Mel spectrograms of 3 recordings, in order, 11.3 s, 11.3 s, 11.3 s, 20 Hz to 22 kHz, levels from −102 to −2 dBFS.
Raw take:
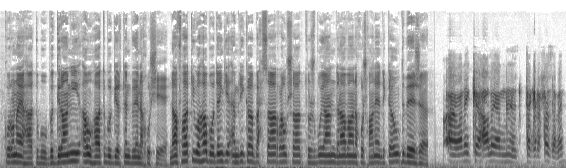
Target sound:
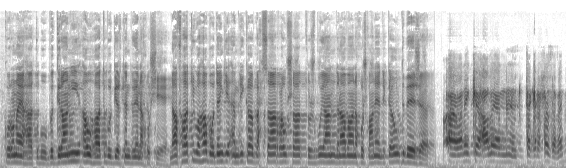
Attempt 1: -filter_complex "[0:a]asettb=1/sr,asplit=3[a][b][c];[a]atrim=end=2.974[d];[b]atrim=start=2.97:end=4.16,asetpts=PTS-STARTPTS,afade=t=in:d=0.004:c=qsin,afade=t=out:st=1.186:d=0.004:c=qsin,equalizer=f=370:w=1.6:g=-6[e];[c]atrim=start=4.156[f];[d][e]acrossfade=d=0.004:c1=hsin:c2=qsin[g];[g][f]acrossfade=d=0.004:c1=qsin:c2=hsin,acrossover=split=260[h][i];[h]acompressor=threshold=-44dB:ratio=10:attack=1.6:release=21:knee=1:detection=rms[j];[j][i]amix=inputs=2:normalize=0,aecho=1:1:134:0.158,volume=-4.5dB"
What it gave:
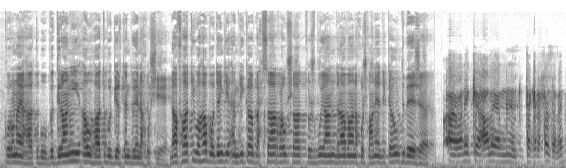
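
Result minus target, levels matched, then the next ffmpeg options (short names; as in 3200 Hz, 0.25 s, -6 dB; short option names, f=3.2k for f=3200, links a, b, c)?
compressor: peak gain reduction -10 dB
-filter_complex "[0:a]asettb=1/sr,asplit=3[a][b][c];[a]atrim=end=2.974[d];[b]atrim=start=2.97:end=4.16,asetpts=PTS-STARTPTS,afade=t=in:d=0.004:c=qsin,afade=t=out:st=1.186:d=0.004:c=qsin,equalizer=f=370:w=1.6:g=-6[e];[c]atrim=start=4.156[f];[d][e]acrossfade=d=0.004:c1=hsin:c2=qsin[g];[g][f]acrossfade=d=0.004:c1=qsin:c2=hsin,acrossover=split=260[h][i];[h]acompressor=threshold=-55dB:ratio=10:attack=1.6:release=21:knee=1:detection=rms[j];[j][i]amix=inputs=2:normalize=0,aecho=1:1:134:0.158,volume=-4.5dB"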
